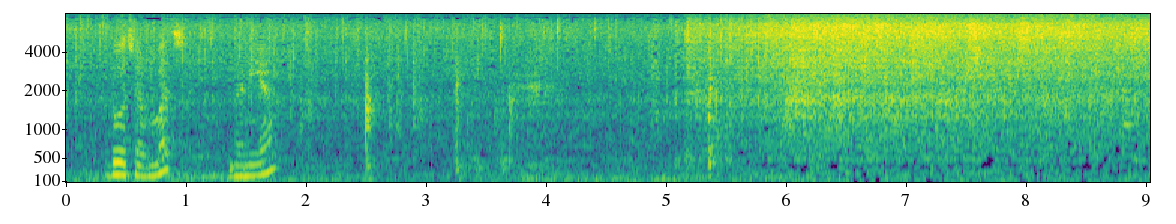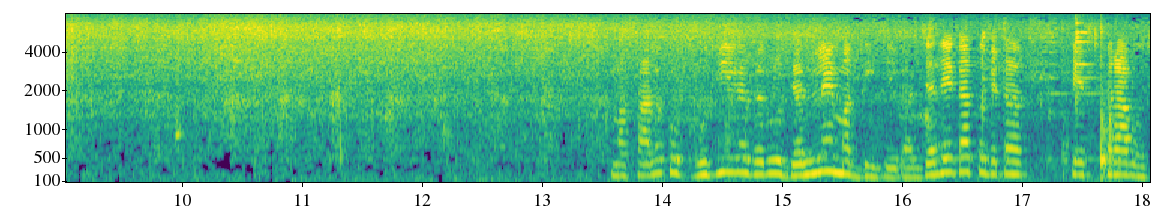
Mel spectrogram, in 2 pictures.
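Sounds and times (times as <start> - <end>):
spices sizzling in hot oil: 0.0 - 18.0
steel spatula stirring: 5.1 - 18.0.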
